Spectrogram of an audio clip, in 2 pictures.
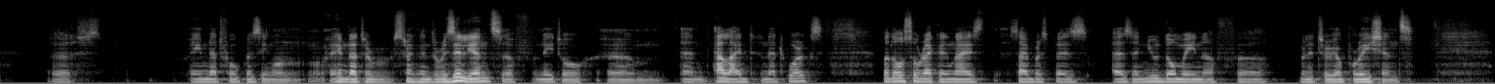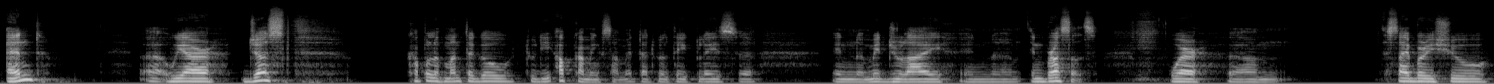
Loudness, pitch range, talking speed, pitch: -24 LUFS, 115-140 Hz, 120 wpm, 125 Hz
